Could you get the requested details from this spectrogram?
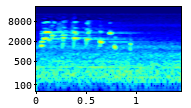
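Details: Morning greeting from a bald eagle at the nest, recorded by a live nest camera: a quick run of high, thin piping notes stepping downward in pitch, about eight notes in one second, over faint background hum.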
